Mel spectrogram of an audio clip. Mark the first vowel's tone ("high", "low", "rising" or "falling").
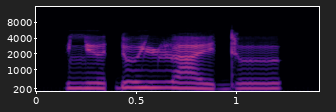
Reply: low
